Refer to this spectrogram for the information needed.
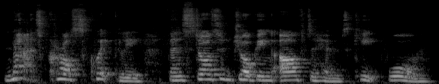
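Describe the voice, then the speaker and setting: A woman author reading her children's book aloud as a storyteller, in measured, expressive narration. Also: medium pitch. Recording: roomy echo, distant microphone.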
